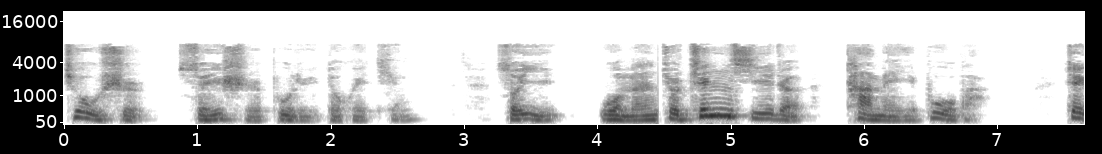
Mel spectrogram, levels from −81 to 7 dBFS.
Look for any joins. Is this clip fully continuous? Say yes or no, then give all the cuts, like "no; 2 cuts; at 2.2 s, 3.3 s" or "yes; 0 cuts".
yes; 0 cuts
